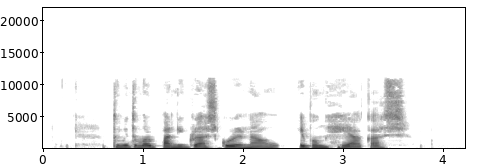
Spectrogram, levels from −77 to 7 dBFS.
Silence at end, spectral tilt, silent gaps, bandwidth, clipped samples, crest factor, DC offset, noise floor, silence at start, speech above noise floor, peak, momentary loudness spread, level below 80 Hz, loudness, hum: 0.6 s; -5 dB/octave; none; 11.5 kHz; under 0.1%; 20 dB; under 0.1%; -66 dBFS; 0.7 s; 44 dB; -2 dBFS; 9 LU; -60 dBFS; -23 LUFS; none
